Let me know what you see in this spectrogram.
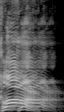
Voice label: narration game set NL

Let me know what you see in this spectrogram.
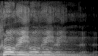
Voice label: French Announcer; Corrin; SSBU

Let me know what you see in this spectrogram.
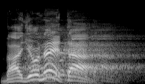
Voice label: Spanish Announcer; Bayonetta; SSBU

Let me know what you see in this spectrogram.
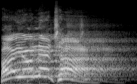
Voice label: German Announcer; Bayonetta; SSBU

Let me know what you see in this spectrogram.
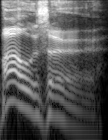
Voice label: Bowser English Announcer; SSBB

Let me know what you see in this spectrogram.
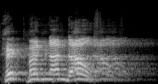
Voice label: Japanese Announcer; Alph; SSB4; SSBU

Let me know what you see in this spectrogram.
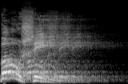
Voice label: Spanish EU Announcer; Bowser Jr.; SSBU

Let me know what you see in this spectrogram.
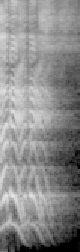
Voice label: Alex French Announcer; SSBU

